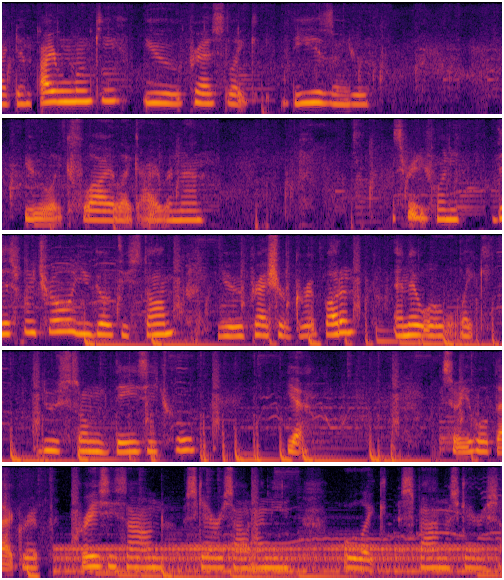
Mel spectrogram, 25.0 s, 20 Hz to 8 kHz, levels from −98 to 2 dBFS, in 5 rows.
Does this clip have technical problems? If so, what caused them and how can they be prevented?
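Yes. Comfort noise replaces the background at 1.32–1.42 s, 3.90–5.08 s, 7.18–7.84 s, 8.12–8.34 s, 8.82–8.92 s and 19.30–19.38 s. In each gap the real ambience gives way to a flat, featureless hiss, about 3 to 4 dB quieter at 1.32 and 8.12 s, level at 8.82 s and about 3 dB louder at 19.30 s. The likely cause is discontinuous transmission: the sender's detector judged these moments silent, stopped sending audio, and the receiver synthesised shaped noise instead. The call path itself, with nothing above 8 kHz, fits G.722 at 64 kbps. Disabling DTX on the sending side, or raising the detector's sensitivity so quiet background still counts as signal, would prevent these substitutions.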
